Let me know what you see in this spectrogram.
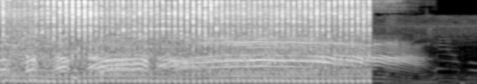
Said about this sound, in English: It's the lawnmower, man.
